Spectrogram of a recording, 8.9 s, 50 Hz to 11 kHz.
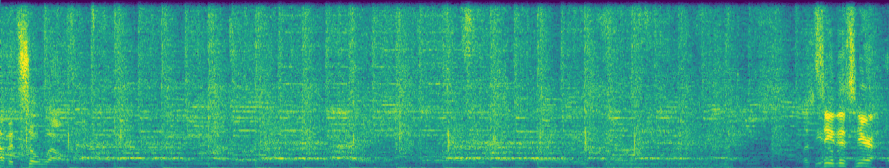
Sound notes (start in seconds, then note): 2.9 fans chanting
